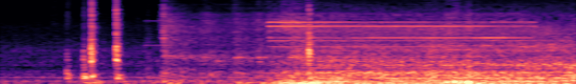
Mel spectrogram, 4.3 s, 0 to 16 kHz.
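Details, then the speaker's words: Mercedes-Benz E350 running after start, owners complaining of extraneous engine noise: harsh, rattly drone with a thin whine on top, a loud clatter as if something is falling apart; the alternator is suspected to be failing (bearing noise), to be checked with the drive belt removed. "какой там грохот стоит Я уже [музыка] что-то там разваливается что-то мне подсказывает что генератору очень плохо"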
